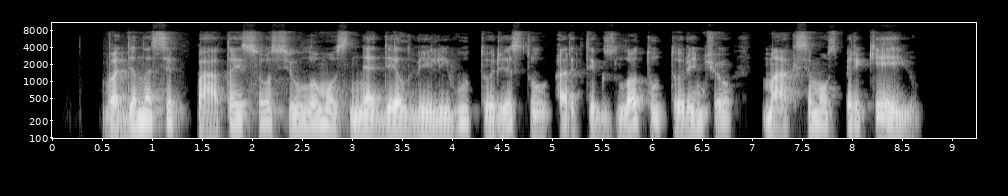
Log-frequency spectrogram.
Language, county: Lithuanian, Marijampolė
